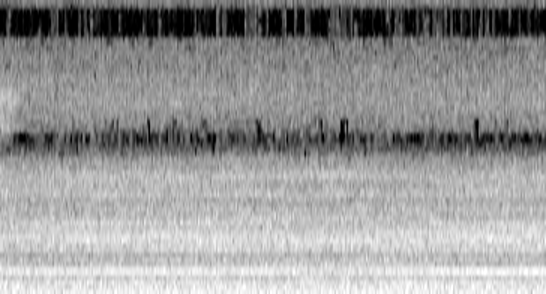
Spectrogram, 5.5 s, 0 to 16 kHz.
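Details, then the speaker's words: Honda EU6500is inverter generator, stored about 2 years, just started after replacing a failed GCU (no-spark fault). Green output indicator on, 3,300 RPM, battery charging. Steady, even drone with a low hum, no surging, misses or knocking: normal running. "Okay, we got our green output indicator on. So we're running at 3,300 RPM."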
